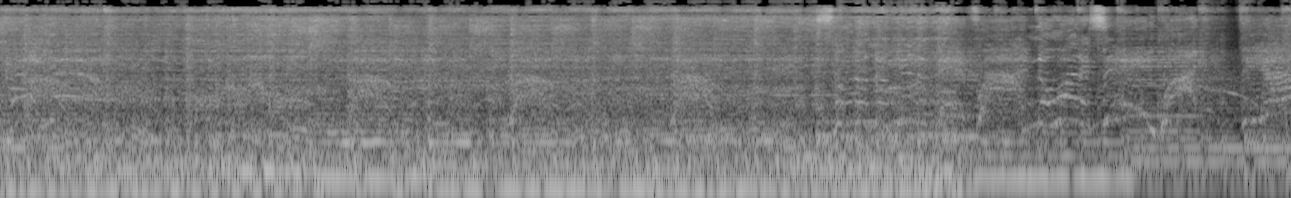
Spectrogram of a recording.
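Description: Live rock band playing loudly: drums, bass guitar and keyboards under a lead singer's yelled and sung vocals. About ten seconds in, the heavy bass drops away and the vocals stand out, then the full band comes back in near the end.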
